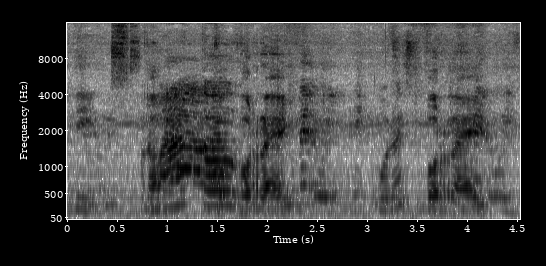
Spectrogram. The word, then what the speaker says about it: vorrei: Vorrei. Pure? Vorrei. I would like is vorrei. Ah, vorrei. Vorrei. V. V. V. Si pronuncia tedesco.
